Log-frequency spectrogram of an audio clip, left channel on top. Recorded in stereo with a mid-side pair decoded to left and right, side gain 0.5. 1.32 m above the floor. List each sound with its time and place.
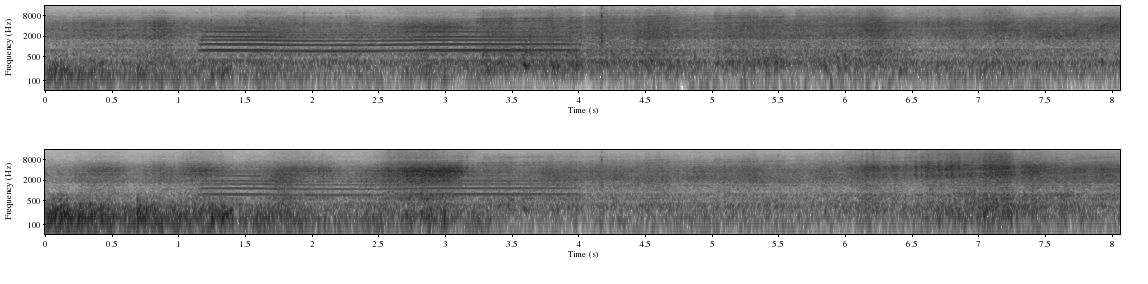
1.1 s a trumpet: 50° left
